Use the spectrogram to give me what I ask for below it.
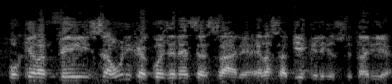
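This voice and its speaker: A man speaks at a moderate pace. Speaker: preacher / pastor. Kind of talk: sermon preached to a congregation.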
